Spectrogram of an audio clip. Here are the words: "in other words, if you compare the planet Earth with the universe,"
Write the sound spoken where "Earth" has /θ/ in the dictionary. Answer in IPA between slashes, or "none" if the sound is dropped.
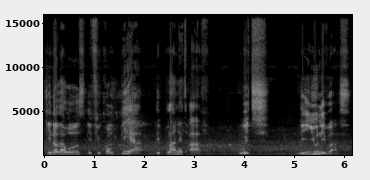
/f/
